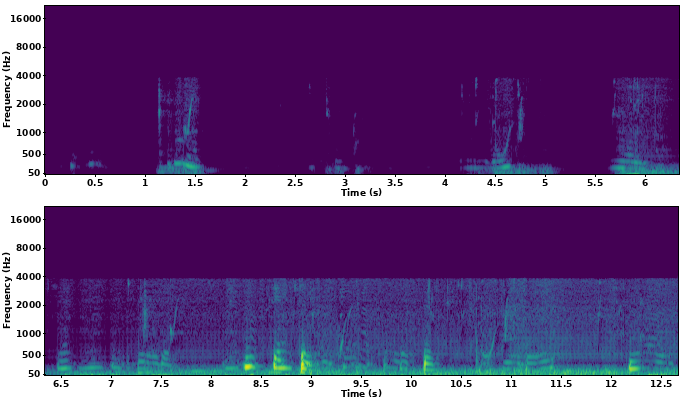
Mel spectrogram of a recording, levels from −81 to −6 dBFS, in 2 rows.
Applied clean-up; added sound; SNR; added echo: neural mask model DeepFilterNet 3.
